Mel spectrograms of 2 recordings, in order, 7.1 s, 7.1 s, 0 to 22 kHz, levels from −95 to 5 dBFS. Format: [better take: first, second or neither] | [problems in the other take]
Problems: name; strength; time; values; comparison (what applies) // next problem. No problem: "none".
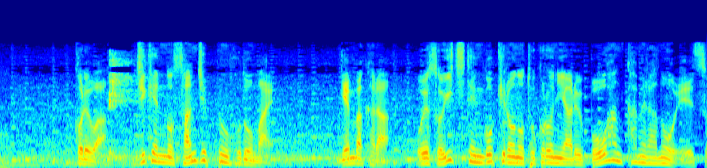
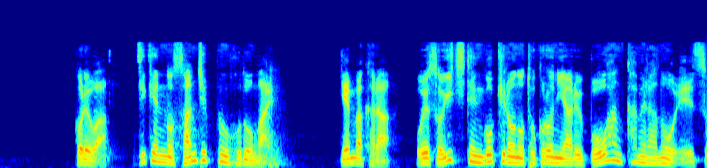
first | noise reduction (neural mask model DeepFilterNet 3)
